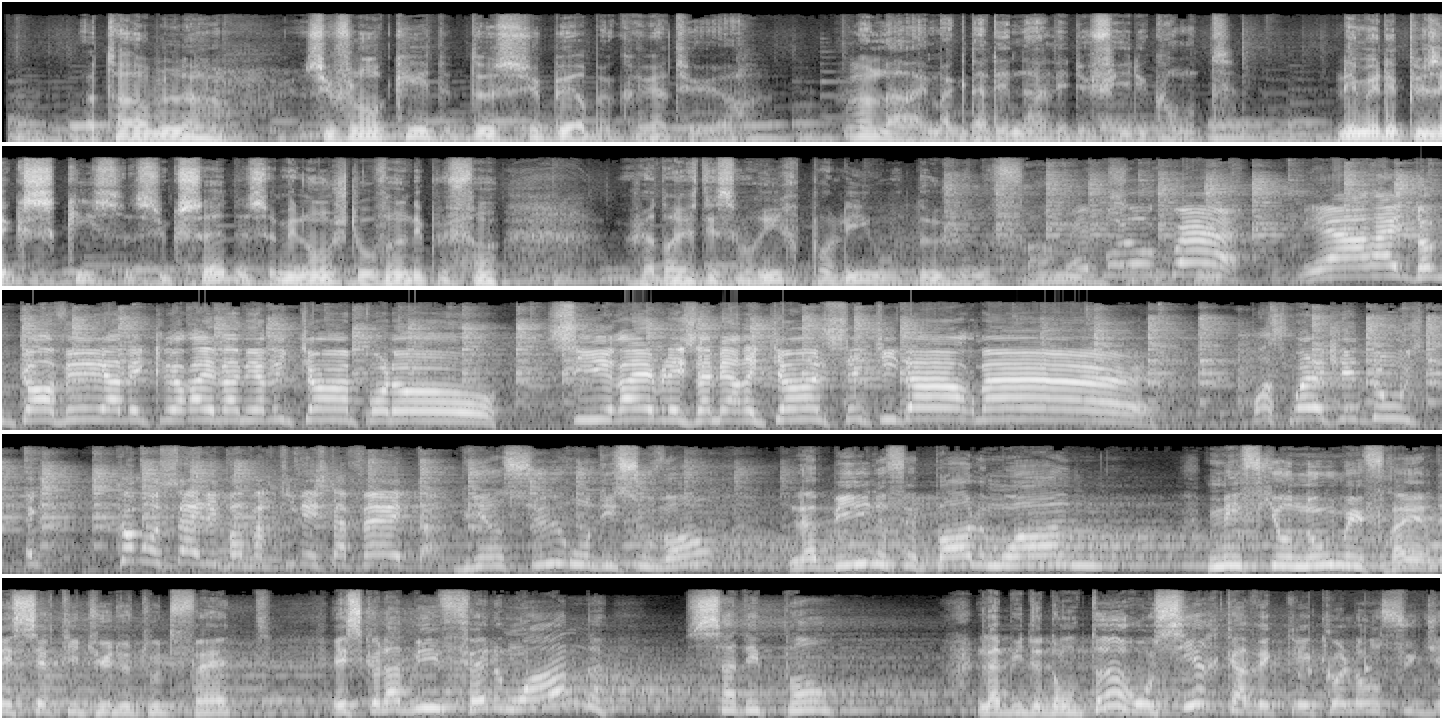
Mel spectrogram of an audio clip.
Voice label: voix comedie frimeur artisan precheur attarde enerve vieux parigot

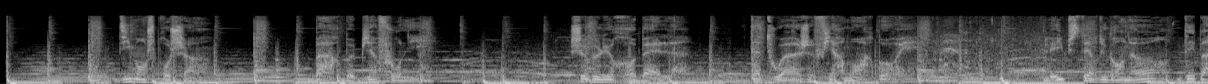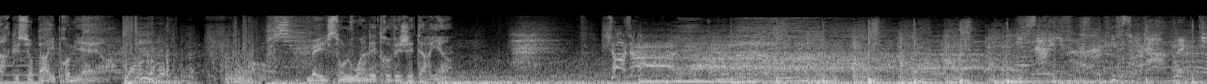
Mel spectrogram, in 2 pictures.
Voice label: Voix Grave Bande annonce; Vikings; Paris Premiere

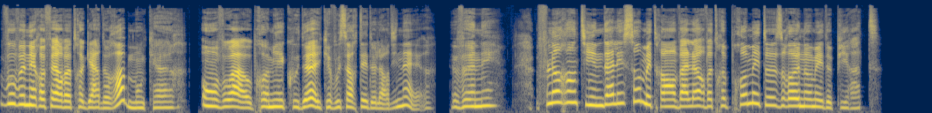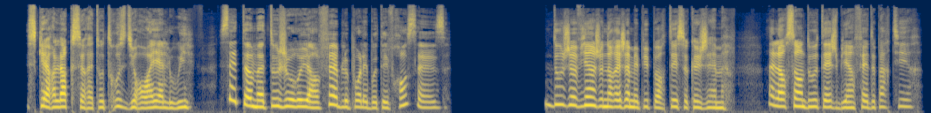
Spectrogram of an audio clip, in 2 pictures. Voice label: Jeu Video Epoque Couturiere pirate

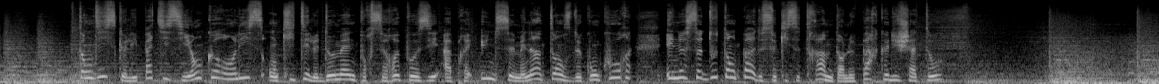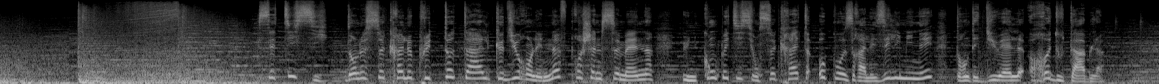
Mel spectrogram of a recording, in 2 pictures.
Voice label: Voix Off; Le Meilleur Patissier; La Cuisine secrete

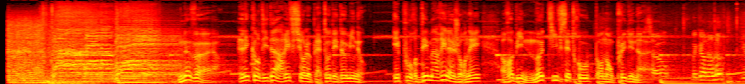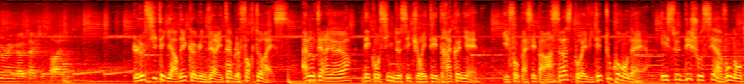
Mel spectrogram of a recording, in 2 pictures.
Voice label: Voix off; Domino Day

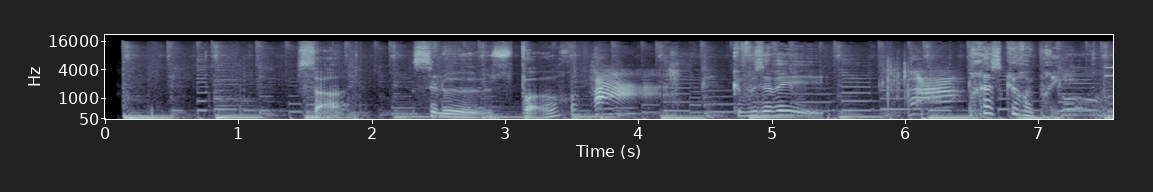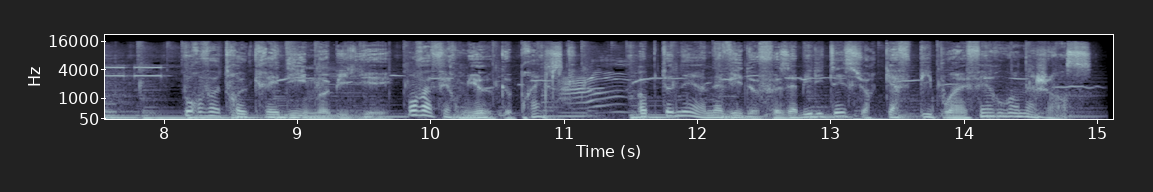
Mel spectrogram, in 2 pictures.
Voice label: Pub TV Web; CAFPI; le karate

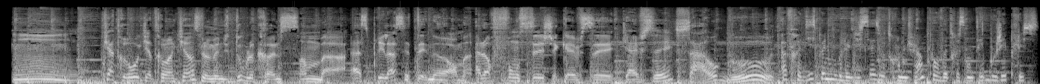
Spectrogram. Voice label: PUB RADIO; KFC

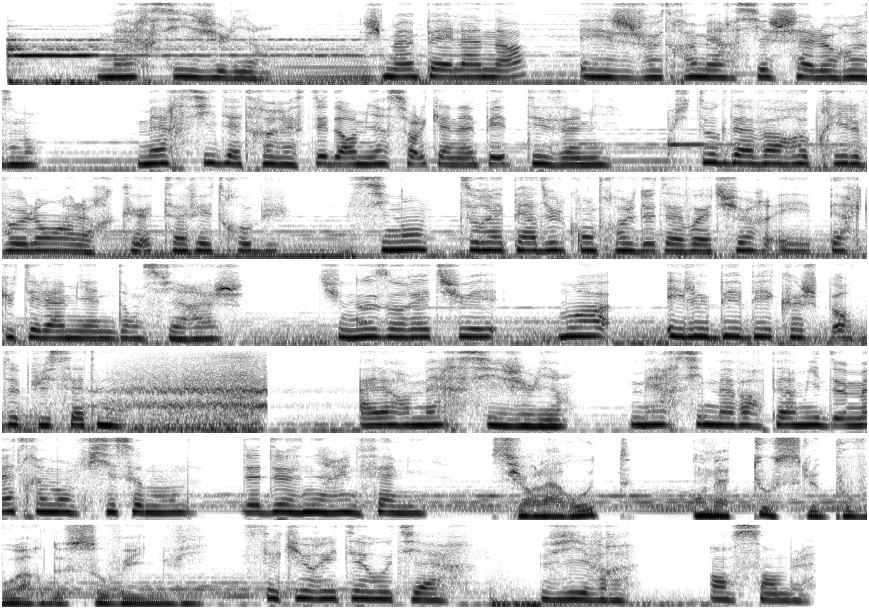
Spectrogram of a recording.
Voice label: pub comedie SECURITE ROUTIERE comedie signature

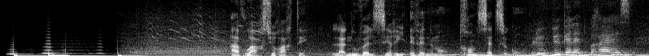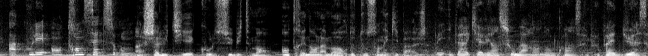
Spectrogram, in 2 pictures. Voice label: Bande annonce serie; Arte

